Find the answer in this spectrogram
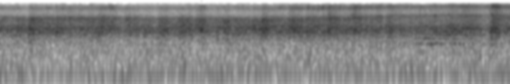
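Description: Ballia–Sealdah Express passenger train running across a steel truss bridge: a loud, steady rumble and rattle of wheels on rails, heard from an open doorway.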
